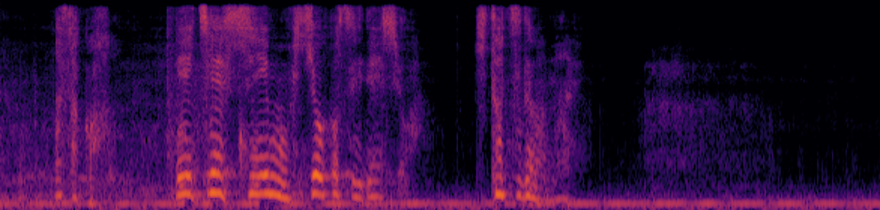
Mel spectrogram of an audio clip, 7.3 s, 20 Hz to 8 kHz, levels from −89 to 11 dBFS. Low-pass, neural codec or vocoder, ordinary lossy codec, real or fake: 7.2 kHz; codec, 24 kHz, 3 kbps, HILCodec; none; fake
